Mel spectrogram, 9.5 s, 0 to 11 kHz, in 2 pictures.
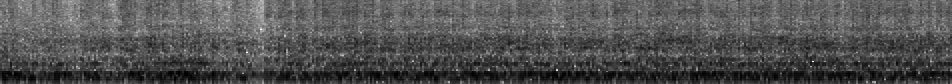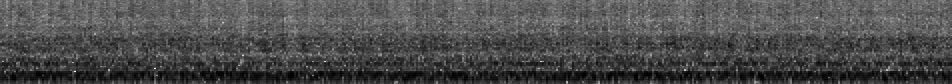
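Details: Finished S10 race-truck V8 on solid mounts, with a faulty MSD ignition box causing rough running and no-starts due to be replaced: a steady, even idle with no misses or stumbles.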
